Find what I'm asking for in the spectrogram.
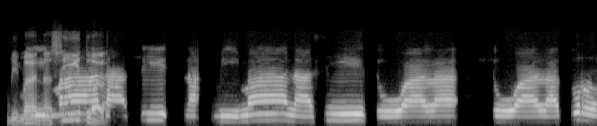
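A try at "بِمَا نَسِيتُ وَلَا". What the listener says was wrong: Jangan tuwala. Nggak boleh. Nggak boleh. Jangan dibiasain. Tuwala-tuwala nanti kayak tadi. Jangan nggak boleh ya. Itu nah, seperti merubah nama orang.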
